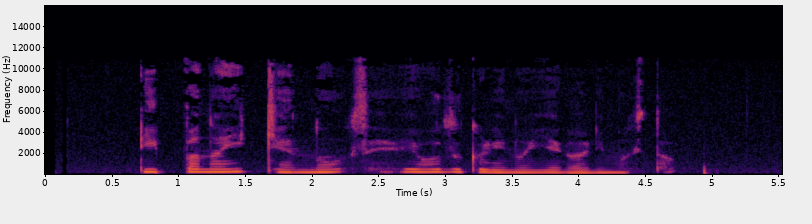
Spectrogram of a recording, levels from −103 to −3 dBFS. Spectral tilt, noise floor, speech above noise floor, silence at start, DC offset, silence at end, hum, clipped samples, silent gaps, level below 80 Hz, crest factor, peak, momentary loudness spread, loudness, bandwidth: -4.5 dB/octave; -81 dBFS; 36 dB; 0.7 s; under 0.1%; 0.8 s; none; under 0.1%; none; under -90 dBFS; 22 dB; -24 dBFS; 16 LU; -46 LUFS; 11 kHz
